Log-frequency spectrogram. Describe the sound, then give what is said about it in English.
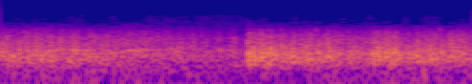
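Artillery shelling near a holiday bungalow on an island rings out as a dense, continuous rumbling roar, jumping suddenly louder midway and staying heavy to the end. “There's some sort of artillery shelling my holiday bungalow.”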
